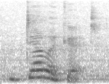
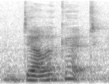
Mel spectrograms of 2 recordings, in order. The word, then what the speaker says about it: delicate: the next word is delicate delicate delicate delicate delicate delicate even though there is a very strong accent on the first syllable delicate you still have to pronounce all of the syllables even that final T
